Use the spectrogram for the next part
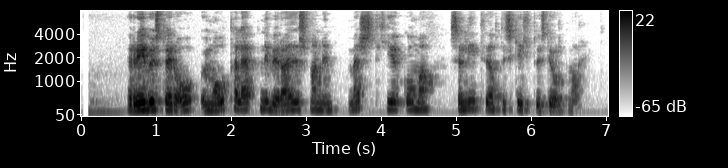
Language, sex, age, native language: Icelandic, female, 50-59, Icelandic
